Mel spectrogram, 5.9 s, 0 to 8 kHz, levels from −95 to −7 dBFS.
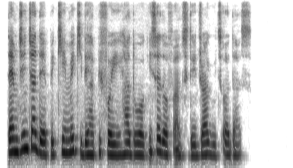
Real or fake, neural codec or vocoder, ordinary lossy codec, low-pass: real; none; none; none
